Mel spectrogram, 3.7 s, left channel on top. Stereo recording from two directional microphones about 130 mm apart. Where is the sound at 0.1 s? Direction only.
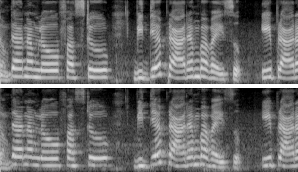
50° left (ahead or behind).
